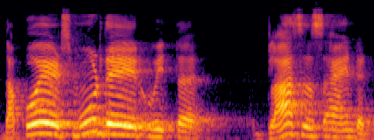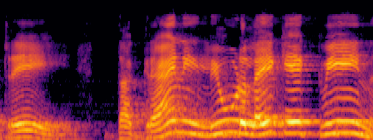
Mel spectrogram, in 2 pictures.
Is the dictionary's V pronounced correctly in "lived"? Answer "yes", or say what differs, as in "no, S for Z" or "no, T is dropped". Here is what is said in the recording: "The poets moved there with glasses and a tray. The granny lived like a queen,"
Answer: no, V is dropped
